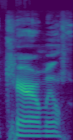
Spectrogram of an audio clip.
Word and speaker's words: caramel: And I was getting ready to say caramel. What is the correct pronunciation of that word? – You know what, caramel.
